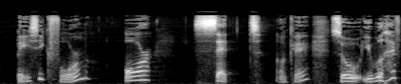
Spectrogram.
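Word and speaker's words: cet: it's quite interesting because if you listen carefully the masculine form here set and The Feminine form here set you you write them differently but then you pronounce them the same way all right for the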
